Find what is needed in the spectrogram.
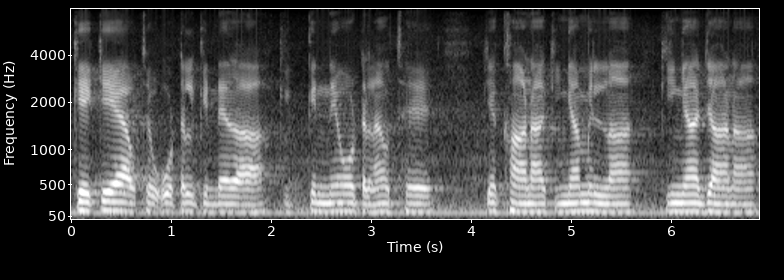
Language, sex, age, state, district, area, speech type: Dogri, male, 30-45, Jammu and Kashmir, Reasi, urban, spontaneous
